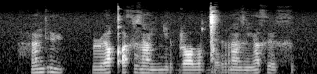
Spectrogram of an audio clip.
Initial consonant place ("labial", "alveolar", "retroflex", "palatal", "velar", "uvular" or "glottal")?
glottal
